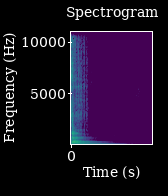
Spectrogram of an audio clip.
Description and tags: Plucking a rubber band that is strung over some styrofoam. Kind of sounds like a bad cello or something. Recorded with an AT4021 mic into a modified Marantz PMD 661.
